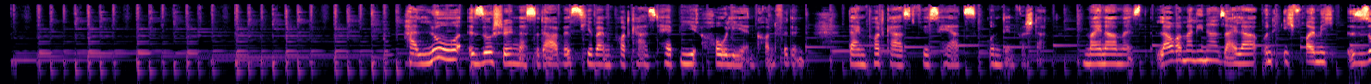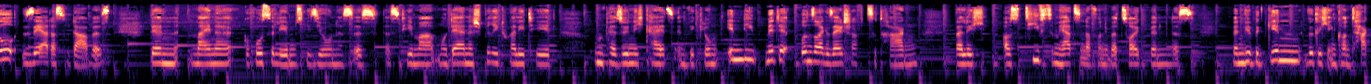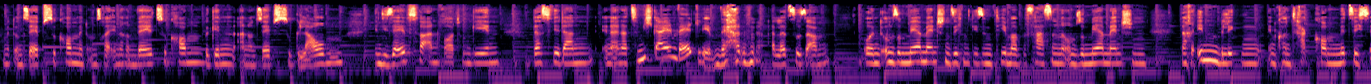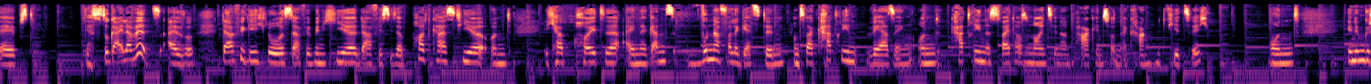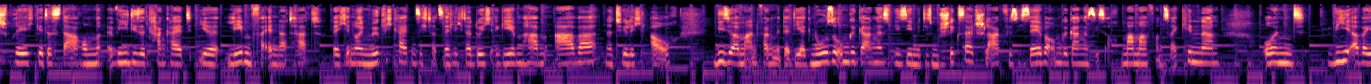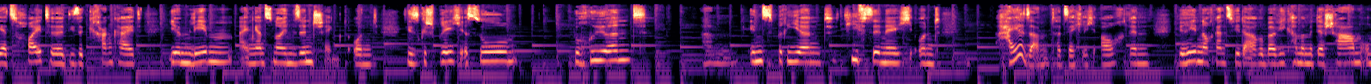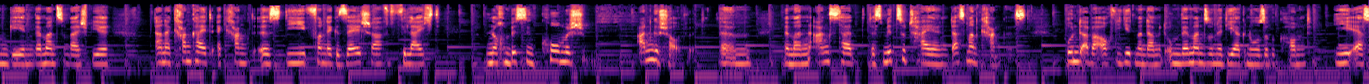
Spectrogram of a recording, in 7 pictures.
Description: Kraft schöpfen aus Lebenskrisen – Interview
